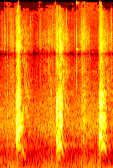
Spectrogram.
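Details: Airedale Terrier barking bossily to demand play, three separate sharp barks spaced under a second apart, each bright and rising then dropping, over a quiet background.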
